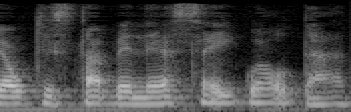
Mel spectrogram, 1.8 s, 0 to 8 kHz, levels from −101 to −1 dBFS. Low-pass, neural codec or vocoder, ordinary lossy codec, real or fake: 7.2 kHz; autoencoder, 48 kHz, 128 numbers a frame, DAC-VAE, trained on Japanese speech; MP3, 48 kbps; fake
